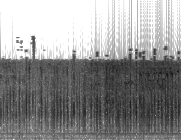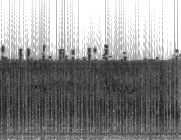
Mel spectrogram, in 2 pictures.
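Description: Bomb explosion sound effect over a narrow, phone-quality line: a loud, sustained burst of dense crackling pops and rumble that keeps going steadily for several seconds.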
